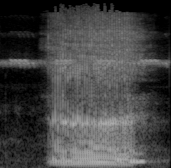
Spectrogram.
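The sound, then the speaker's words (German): A voice imitates a loud, rasping, pig-like snore of the apostle Peter asleep in the Garden of Gethsemane: one harsh, gravelly snort lasting about a second, forceful, with a faint steady high whine in the background. “Petrus schnarchelt wie eine Sau.”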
